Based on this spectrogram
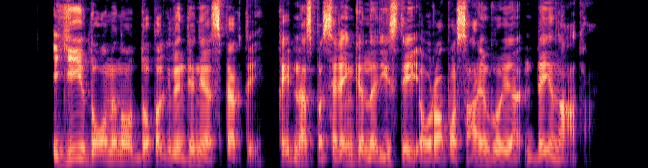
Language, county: Lithuanian, Alytus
